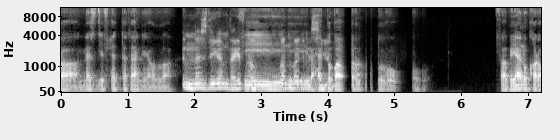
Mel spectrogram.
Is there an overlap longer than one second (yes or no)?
yes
